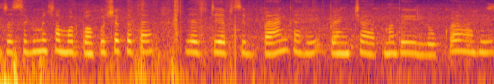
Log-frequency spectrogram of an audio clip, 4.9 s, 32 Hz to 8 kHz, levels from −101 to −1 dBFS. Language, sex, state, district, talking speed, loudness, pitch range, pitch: Marathi, female, Maharashtra, Washim, 180 wpm, -18 LUFS, 240-265 Hz, 255 Hz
